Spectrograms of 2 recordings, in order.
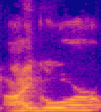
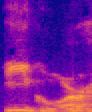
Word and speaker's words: Igor: Marty Felman, if people don't know, he played Igore or Eigor, however you want to pronounce it, throughout the movie.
